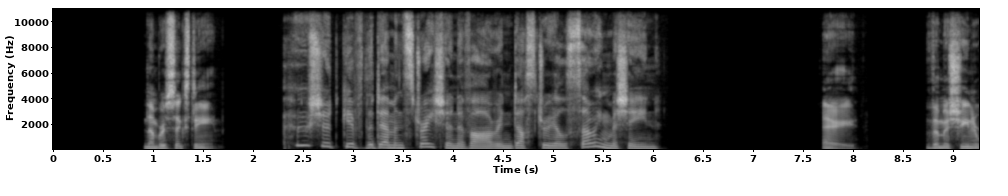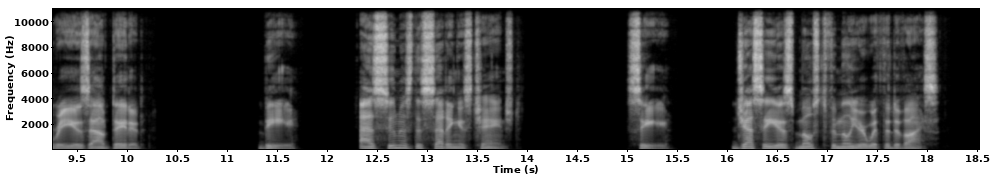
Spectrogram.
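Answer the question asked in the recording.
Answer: C: Jesse is most familiar with the device.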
